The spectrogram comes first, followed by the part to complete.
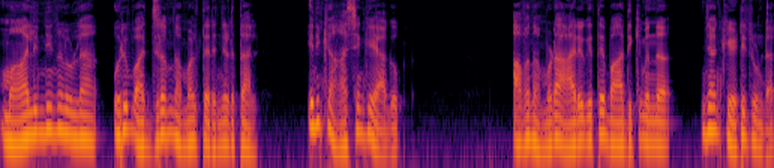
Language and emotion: Malayalam, fearful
